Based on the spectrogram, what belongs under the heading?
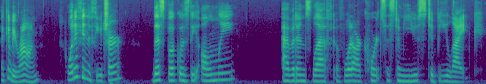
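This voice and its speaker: A woman's voice: mid-range voice, measured pace, darkish tone. A woman hosting a podcast, reading a novel aloud with wry, sarcastic asides between passages. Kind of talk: casual read-aloud with joking asides.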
